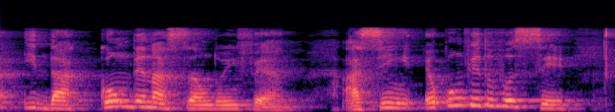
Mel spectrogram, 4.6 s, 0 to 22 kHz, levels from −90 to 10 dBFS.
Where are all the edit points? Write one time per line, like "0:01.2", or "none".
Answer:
none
